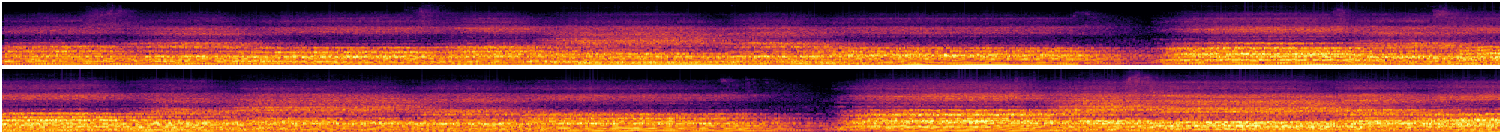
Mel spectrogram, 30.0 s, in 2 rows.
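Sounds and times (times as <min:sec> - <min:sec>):
male choir singing: 0:00.0 - 0:29.9.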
